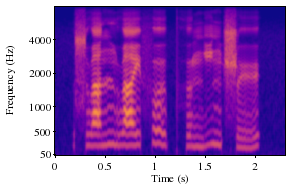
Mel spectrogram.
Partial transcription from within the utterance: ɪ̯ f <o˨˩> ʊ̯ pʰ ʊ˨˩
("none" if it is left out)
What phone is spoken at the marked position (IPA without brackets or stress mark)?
o˥˩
